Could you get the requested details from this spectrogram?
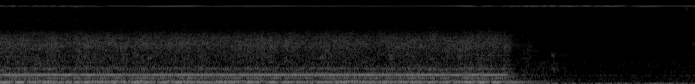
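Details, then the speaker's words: New Mika front-load washing machine on spin-only after levelling the four feet: steady, even motor hum and drum rush with no vibration, knocking or rattling, then winding down. "machine is stable no vibration because it's a well balanced stable"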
